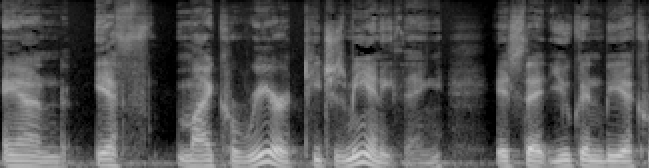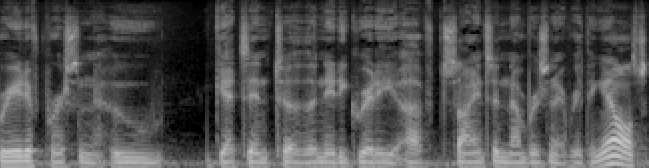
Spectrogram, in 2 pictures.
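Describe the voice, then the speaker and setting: In a very clean recording with a silent background, a man speaks at a moderate pace, his fairly low pitch moving with ordinary variation in an unremarkable speaking voice. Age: 60s. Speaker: journalist and author. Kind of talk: interview.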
